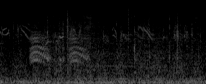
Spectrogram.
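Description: A campfire crackles nearby.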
